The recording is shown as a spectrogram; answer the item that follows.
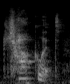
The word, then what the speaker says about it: chocolate: So you just cut out the middle. Chocolate, chocolate. I don't have time to ask for chocolate. Instead, chocolate, chocolate.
